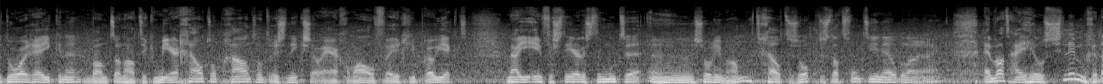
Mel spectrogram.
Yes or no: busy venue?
yes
